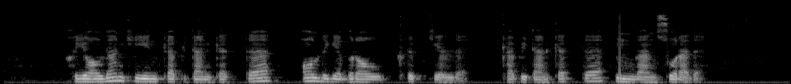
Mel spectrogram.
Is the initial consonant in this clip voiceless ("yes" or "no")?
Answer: yes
